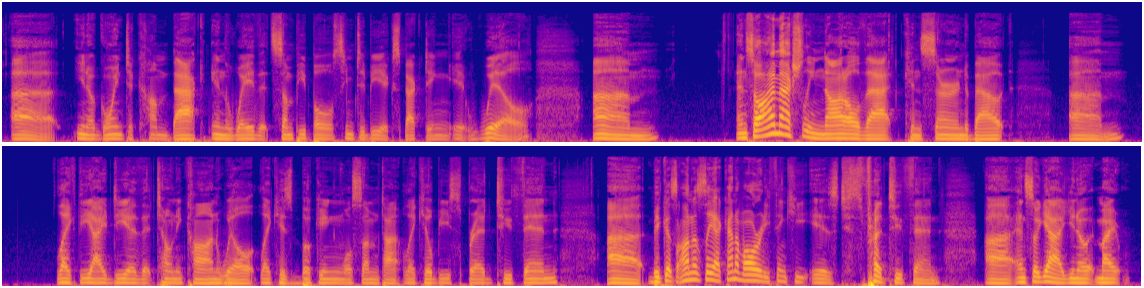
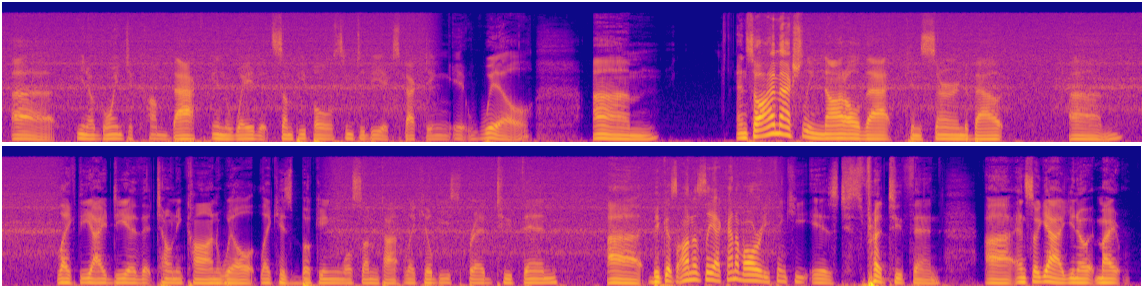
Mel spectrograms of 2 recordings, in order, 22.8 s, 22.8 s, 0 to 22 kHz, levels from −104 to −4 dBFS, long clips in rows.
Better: first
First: none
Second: hiss; noticeable; until 4.5 s, from 7.5 to 12 s and from 15 to 19 s; 15 dB below the speech

